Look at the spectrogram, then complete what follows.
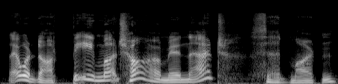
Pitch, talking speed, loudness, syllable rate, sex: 145 Hz, 175 wpm, -20 LUFS, 4.1 syllables/s, male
